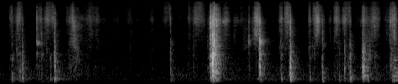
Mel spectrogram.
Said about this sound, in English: we're going to pull one more card here for advice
